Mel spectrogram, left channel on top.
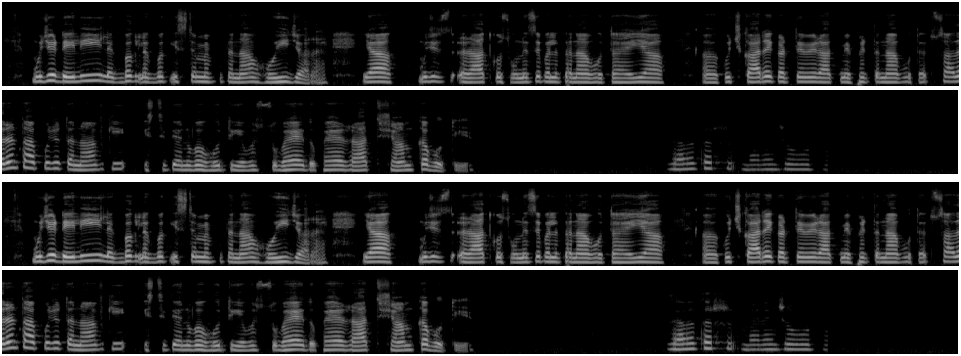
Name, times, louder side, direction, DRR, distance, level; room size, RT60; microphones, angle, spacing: voice 1, 0.1-3.9 4.2-6.6 7.0-14.2, right 2 dB, 10° right, 0.4 m, -31 dB
voice 2, 16.2-17.8, right 7 dB, 90° right, 0.3 m, -39 dB
open air
head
